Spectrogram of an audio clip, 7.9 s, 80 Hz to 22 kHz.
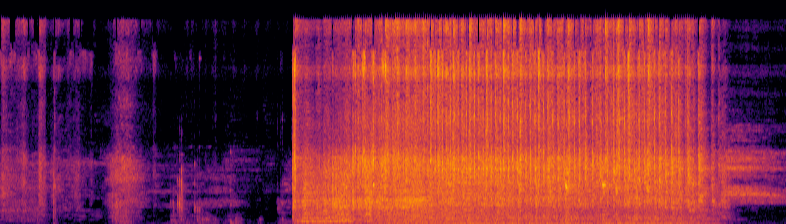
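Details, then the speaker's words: Simplicity 4212 lawn tractor during restoration, after refilling oil, fitting battery and checking gas: a few clanks, then engine catches at once and runs evenly about four seconds before shutting down; clean first start, owner suspects some carb issue. "You saw the first start. It sounds good, actually."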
